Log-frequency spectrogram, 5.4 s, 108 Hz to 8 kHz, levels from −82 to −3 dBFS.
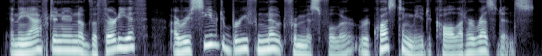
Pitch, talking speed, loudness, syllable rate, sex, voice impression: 160 Hz, 230 wpm, -19 LUFS, 6.4 syllables/s, male, very masculine, adult-like, slightly middle-aged, slightly thick, tensed, slightly weak, slightly bright, slightly soft, clear, fluent, slightly raspy, cool, intellectual, very refreshing, very sincere, slightly calm, slightly mature, friendly, reassuring, unique, elegant, slightly sweet, lively, very kind, slightly modest, slightly light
